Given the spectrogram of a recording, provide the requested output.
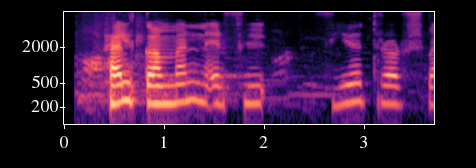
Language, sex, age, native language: Icelandic, male, 10, Icelandic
